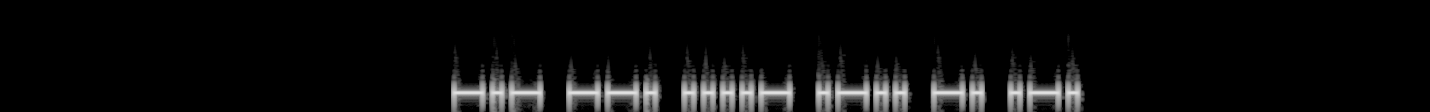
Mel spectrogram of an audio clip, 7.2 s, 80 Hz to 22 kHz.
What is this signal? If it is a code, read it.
Morse code, heard as a keyed tone, about 25 wpm, 700 Hz. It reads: KG4LNR
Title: USA Call Signs - 6 Characters - Repeated 3x - 25wpm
